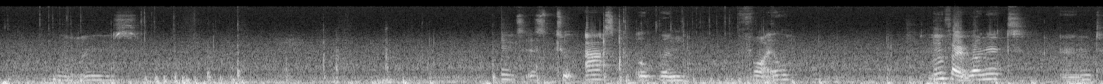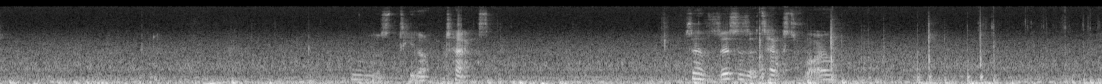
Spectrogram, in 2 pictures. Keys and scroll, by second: 0.0-2.2 typing, 6.8 Left, 6.8 BackSpace, 7.5 ctrl+s, 15.9 Return, 20.9 Left.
